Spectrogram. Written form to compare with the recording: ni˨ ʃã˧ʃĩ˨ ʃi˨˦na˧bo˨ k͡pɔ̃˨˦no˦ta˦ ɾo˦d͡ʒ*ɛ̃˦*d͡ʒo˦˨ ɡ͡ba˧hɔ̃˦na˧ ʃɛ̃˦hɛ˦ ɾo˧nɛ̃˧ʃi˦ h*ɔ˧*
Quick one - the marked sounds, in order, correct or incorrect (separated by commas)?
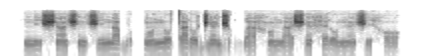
correct, correct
